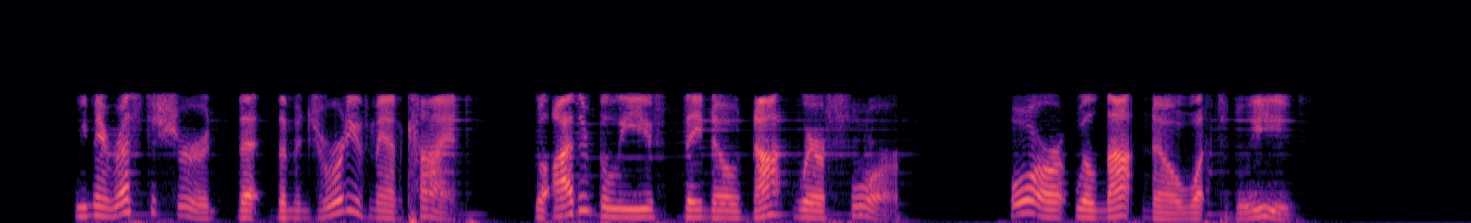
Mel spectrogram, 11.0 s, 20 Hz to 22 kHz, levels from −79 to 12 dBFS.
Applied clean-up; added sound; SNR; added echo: neural mask model DeepFilterNet 3.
